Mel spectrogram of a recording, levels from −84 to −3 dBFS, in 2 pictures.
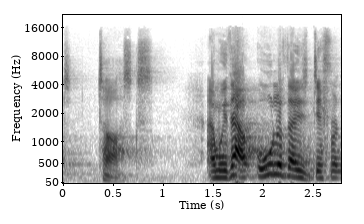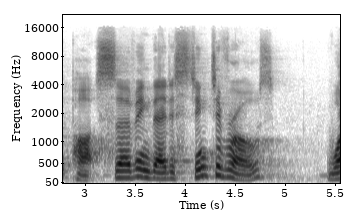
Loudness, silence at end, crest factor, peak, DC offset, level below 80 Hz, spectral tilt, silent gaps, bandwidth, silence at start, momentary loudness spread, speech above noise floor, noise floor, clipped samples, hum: -14 LUFS; 0 s; 14 dB; 0 dBFS; under 0.1%; -54 dBFS; -4 dB/octave; none; 16.5 kHz; 0 s; 21 LU; 25 dB; -38 dBFS; under 0.1%; none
